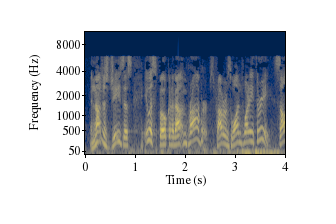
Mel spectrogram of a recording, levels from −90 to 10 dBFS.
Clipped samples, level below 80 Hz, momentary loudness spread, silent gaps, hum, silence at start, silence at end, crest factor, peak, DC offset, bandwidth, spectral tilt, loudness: under 0.1%; -32 dBFS; 8 LU; none; none; 0.1 s; 0 s; 16 dB; 0 dBFS; under 0.1%; 6.2 kHz; -6 dB/octave; -17 LUFS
